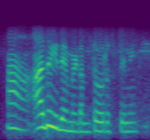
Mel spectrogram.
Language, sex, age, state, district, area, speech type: Kannada, female, 30-45, Karnataka, Mandya, urban, conversation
